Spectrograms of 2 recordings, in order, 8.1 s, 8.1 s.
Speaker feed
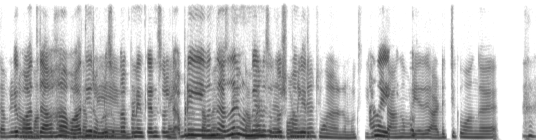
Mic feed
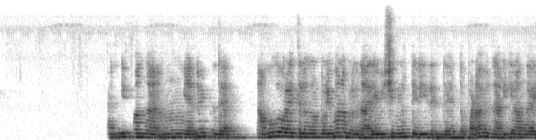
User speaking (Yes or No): Yes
